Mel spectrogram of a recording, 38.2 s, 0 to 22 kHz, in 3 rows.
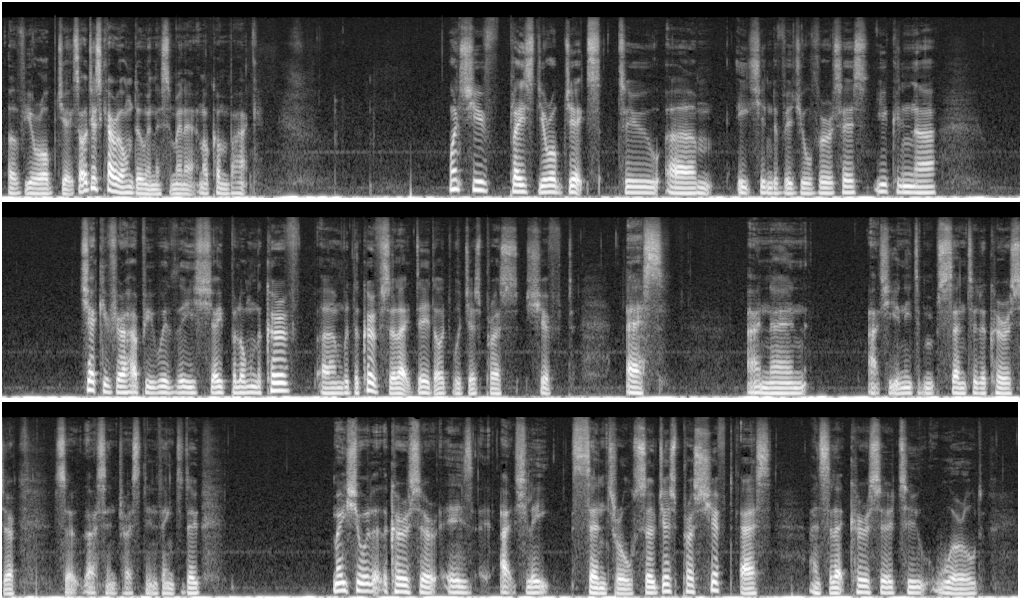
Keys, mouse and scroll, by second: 20.5 shift+s, 34.6 shift+s.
